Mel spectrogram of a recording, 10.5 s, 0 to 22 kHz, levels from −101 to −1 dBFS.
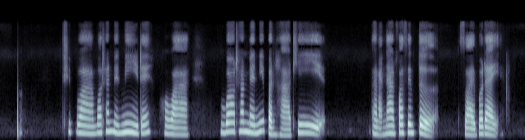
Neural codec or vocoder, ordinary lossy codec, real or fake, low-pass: codec, 24 kHz, 0.9 kbps, WavTokenizer, large speech release; none; fake; none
